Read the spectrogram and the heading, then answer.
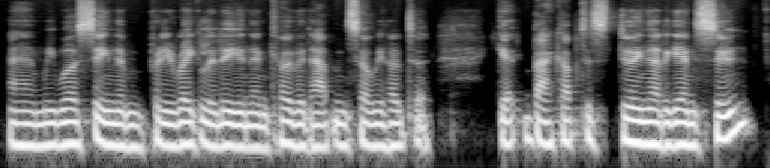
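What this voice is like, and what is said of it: British, non-American accent. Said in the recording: “as people could tell from ... accent, he's not originally from the U.S. ... So you brought a Brit”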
